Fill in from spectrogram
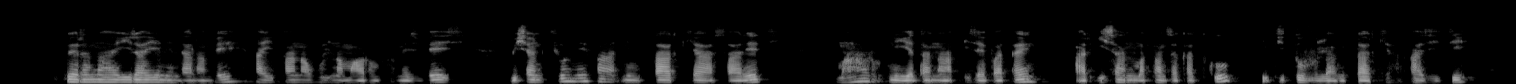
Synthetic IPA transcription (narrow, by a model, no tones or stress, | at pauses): t̪ueɾanəiɾajenand̪alambeaɦit̪anəulunəmaɾunifamezivez̥i̥ | misanikʰinefənimit̪aɾikʰʲəsaɾet̪i̥ | maɾuniet̪anəizajbat̪ajni̥ | a̰ɾiisanimat̪and͡zakat̪i̥ku | it̪it̪uvulamit̪aɾikʲəazit̪i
